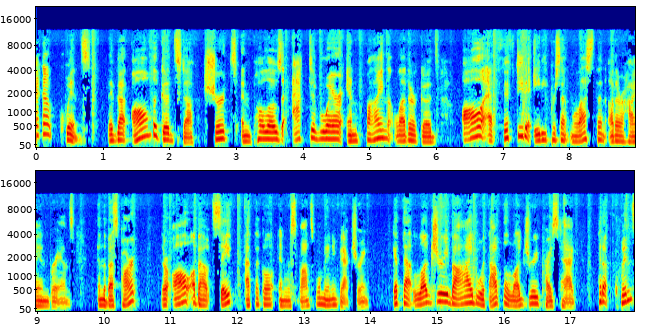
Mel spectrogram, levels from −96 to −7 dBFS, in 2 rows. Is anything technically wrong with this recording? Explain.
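Yes. The speech is cut by the noise suppressor twice. From 5.98 to 6.17 s, just after "activewear and fine leather", and again from 6.92 to 7.15 s, just after "all at", the suppressor mistakes speech for background and pulls it down with the room noise. The deepest drop is about 13 dB in the first event and about 9 dB in the second. In each, roughly a tenth of a second of speech sounds swallowed and faint.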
